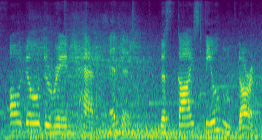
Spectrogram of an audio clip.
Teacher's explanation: The first clause is pronounced with the 2-3-2 pattern, while the second clause is pronounced with the 2-3-1 pattern.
